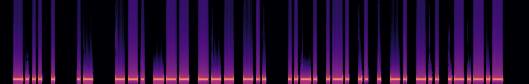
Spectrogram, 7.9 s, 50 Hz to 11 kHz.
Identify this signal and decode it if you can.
Morse code, heard as a keyed tone, about 25 wpm, 700 Hz. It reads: BE A GOOD FRIEND.
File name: practice / 25wpm / Sentences with 2-Word Phrases - 25wpm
